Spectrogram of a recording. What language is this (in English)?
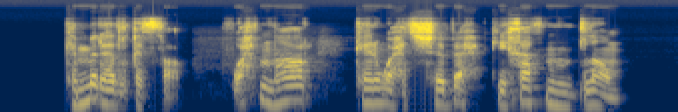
Moroccan Arabic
